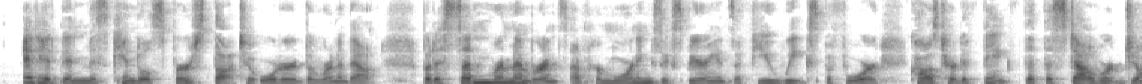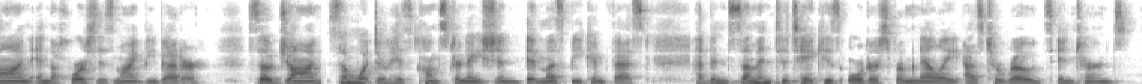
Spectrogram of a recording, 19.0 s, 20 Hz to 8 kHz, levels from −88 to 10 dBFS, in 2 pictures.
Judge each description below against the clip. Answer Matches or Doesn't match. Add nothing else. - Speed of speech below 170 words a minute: Doesn't match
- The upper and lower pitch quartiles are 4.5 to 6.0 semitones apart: Doesn't match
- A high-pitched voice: Doesn't match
